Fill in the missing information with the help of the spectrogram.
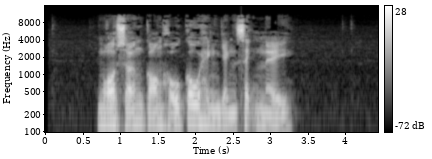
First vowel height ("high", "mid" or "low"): mid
